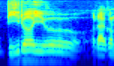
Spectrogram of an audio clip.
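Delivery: Chungcheong dialect, drawn out very slowly; slow Chungcheong drawl. Retold or imitated. Pastor reading the sauna sign, slow Chungcheong dialect. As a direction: stretch it like a slow Chungcheong speaker. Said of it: "이렇게 적혀 있었답니다".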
